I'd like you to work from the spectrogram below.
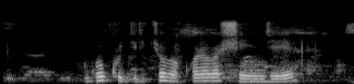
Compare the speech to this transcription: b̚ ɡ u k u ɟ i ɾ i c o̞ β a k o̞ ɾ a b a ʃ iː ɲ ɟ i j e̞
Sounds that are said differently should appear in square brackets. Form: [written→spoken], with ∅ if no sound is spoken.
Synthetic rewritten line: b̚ ɡ [u→o] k u ɟ i ɾ i c o̞ β a k o̞ ɾ a [b→β] a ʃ iː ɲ ɟ i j e̞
